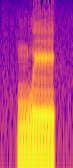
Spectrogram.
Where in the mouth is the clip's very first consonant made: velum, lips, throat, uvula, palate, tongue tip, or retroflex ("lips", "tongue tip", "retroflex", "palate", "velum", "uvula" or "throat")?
lips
